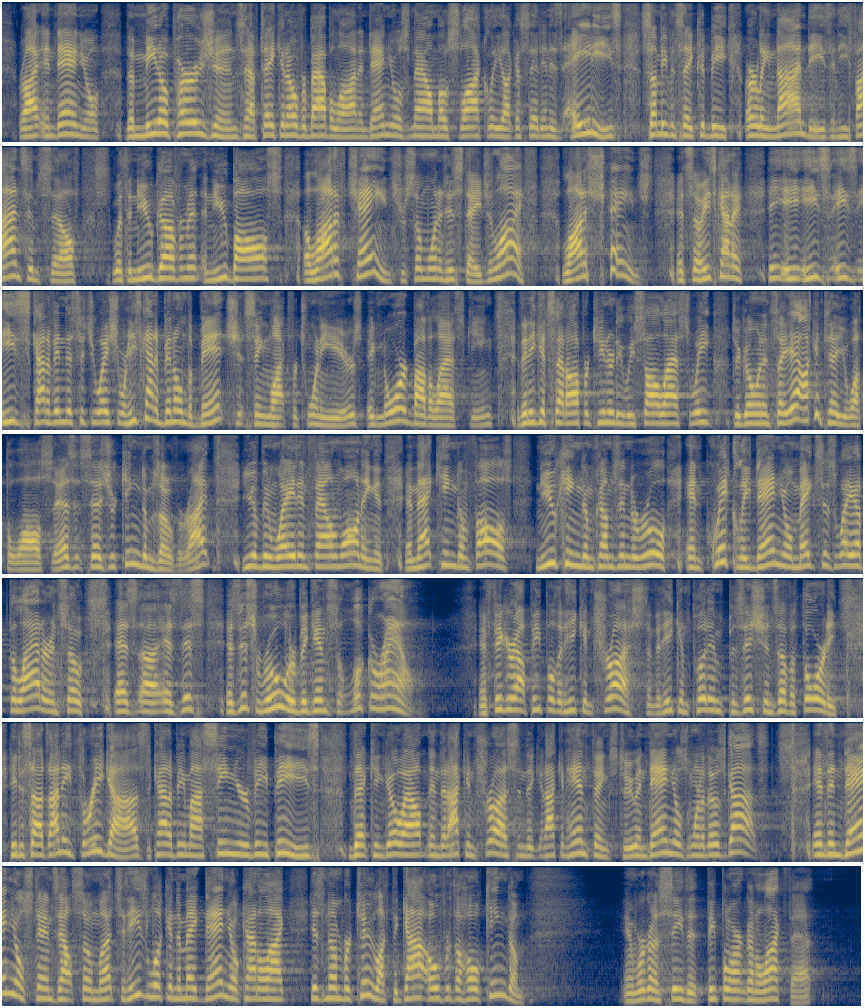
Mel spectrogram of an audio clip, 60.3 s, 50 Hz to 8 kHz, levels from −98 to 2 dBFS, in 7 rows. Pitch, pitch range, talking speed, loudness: 210 Hz, 190-225 Hz, 245 wpm, -15 LUFS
